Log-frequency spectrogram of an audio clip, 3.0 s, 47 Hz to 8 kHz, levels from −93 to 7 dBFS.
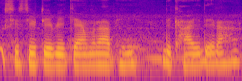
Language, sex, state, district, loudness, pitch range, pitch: Hindi, male, Bihar, Kaimur, -17 LUFS, 130-145 Hz, 135 Hz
